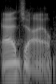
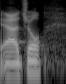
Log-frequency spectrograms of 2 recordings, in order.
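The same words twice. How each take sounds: First: It is said in a British accent. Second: It is said in an American accent.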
